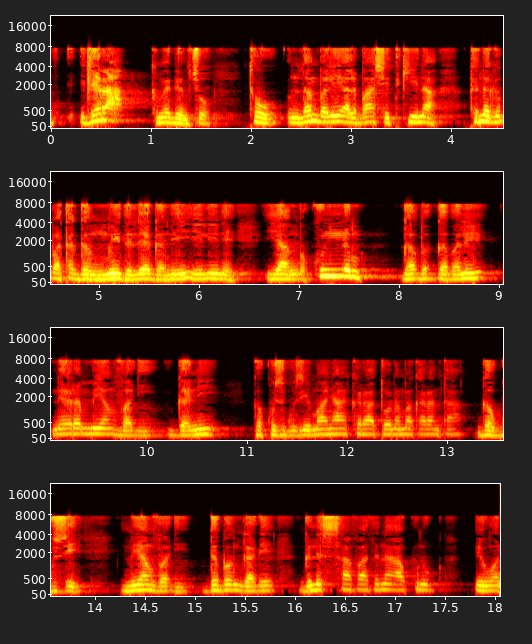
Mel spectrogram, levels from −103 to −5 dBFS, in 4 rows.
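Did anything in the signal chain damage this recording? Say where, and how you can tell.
Yes. At the codec stage, the speech was most likely encoded with AAC-LC at a low bitrate, consistent with roughly 24 kbps. Throughout, nothing reaches above about 7.6 kHz, so the top of the spectrum is simply gone and the sound is dull. The encoder is starved of bits, so it quantises coarsely against its hearing model. This leaves plainly audible codec damage, with a smeared, warbling texture on sustained sounds and fizz on sibilants.

A sudden gain jump occurs later in the chain. At 8.75 s the level drops by about 5 dB and stays there to the end, with the speech and the background noise falling together in a single step and no fade. That points to a digital gain change applied between one sample and the next without a ramp, likely a level setting or bit shift switched in mid-stream during processing or playback.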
